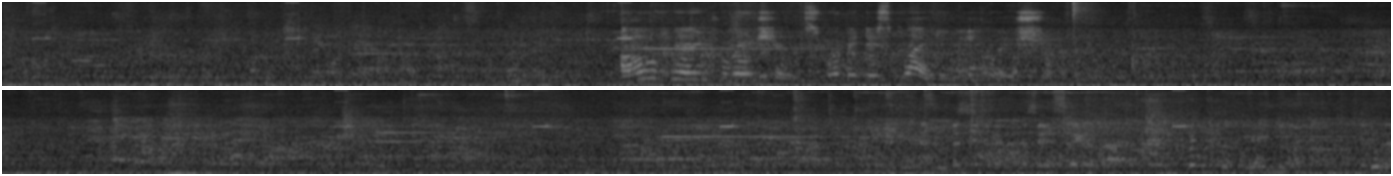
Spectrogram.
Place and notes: yokohama, train station, ticket machine
At the central train station - the sound of the ticket machines and money coins.
international city scapes - topographic field recordings and social ambiences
